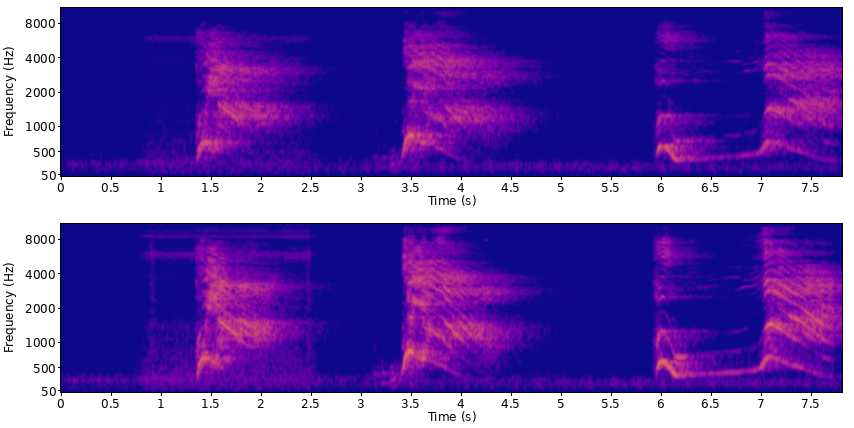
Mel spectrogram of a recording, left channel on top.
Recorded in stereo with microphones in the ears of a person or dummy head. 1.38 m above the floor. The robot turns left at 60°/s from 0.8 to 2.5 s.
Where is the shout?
15° right (ahead or behind), 0.6 m; by 7.7 s 50° right (ahead or behind), 0.6 m.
